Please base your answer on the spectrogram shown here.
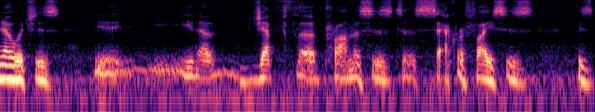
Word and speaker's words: Jephtha: How do you pronounce this? Jephtha. Yes, Jephtha.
